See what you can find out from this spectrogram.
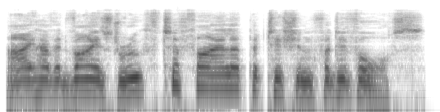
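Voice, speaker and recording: A man's voice: a little high, huge pitch swings, vocal fry, a bit bright, dry recording, voice pushed up, full character voice. A man voicing a curt, commanding millionaire, slightly distant. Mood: curt, grim. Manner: curt, brisk, dry. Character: curt, commanding millionaire father-in-law, grim and businesslike. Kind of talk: audiobook character dialogue.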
